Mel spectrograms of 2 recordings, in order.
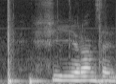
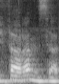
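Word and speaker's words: فرنسا: Firansa. Hop, je vais pour vous corriger. Firansa. Vous pouvez dire aussi faransa, comme d'un fi ou fa.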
